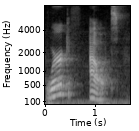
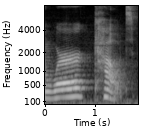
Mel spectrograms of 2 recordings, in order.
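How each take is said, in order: First: The two words are said separately. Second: The K sound joins onto the next vowel.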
